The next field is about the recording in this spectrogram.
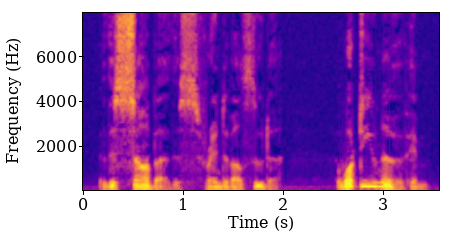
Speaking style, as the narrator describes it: Hal asked quietly

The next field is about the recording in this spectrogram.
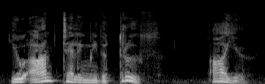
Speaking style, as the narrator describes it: Manfred said softly

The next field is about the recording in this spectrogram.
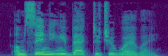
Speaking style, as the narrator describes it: Sean told him harshly

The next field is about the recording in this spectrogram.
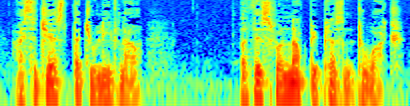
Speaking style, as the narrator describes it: whispered the prince

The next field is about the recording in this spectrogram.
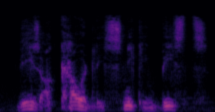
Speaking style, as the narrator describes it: Aberley said, with hatred in his tone

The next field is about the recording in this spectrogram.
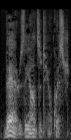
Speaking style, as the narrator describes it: he whispered

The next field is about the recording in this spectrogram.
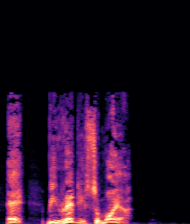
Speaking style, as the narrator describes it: Bakat called urgently

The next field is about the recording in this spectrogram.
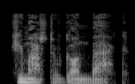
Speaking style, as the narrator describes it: I whispered to myself

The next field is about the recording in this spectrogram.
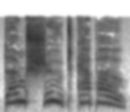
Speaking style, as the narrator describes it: yelled at him

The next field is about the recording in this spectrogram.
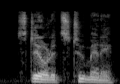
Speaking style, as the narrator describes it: said Nicholas

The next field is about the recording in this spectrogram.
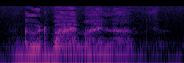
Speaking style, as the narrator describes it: he whispered

